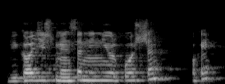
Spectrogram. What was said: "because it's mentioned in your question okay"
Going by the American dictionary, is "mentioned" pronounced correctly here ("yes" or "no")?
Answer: no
